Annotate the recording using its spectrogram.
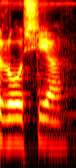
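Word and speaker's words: ロシア: इसके बाद आता है गाइस रशिया। रशिया को बोला जाता है जापानीज़ भाषा में रोशिया।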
